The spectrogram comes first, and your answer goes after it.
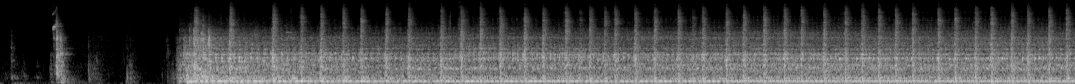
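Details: Planeta 4 two-stroke after repair, all Soviet parts in the engine. Kicks over, catches and settles into a steady, even crackling idle; runs as it should.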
